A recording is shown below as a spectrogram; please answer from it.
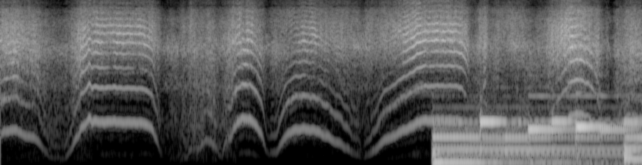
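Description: FPV quadcopter's brushless motors whining, the pitch dipping and rising back about four times as the throttle changes. Music with a steady bass line comes in about four seconds in.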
